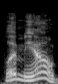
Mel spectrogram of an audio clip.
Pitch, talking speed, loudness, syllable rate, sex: 195 Hz, 310 wpm, -14 LUFS, 6.1 syllables/s, male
